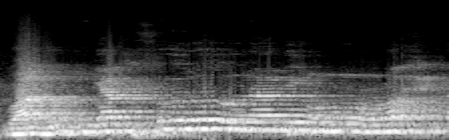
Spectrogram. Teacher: Kepanjangan ru karena wasal hanya 2 harokat.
